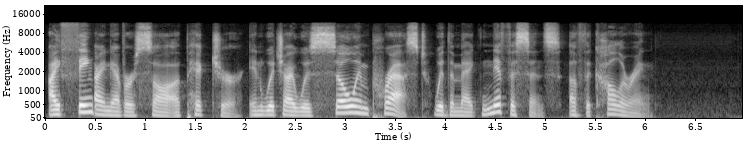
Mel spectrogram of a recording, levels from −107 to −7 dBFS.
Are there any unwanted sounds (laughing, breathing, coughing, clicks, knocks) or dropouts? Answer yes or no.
no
